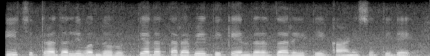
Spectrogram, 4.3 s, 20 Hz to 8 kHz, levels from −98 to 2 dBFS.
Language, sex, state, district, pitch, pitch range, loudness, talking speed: Kannada, female, Karnataka, Bangalore, 210 Hz, 200-225 Hz, -16 LUFS, 110 wpm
